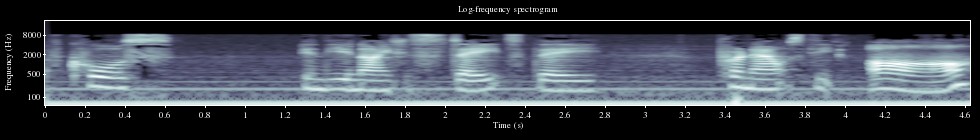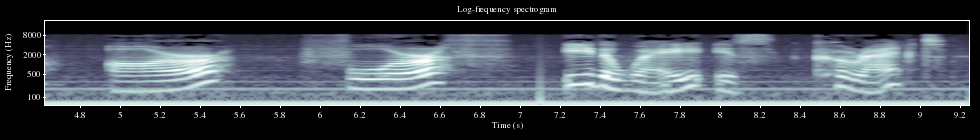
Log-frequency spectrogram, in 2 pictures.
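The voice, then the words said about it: English accent. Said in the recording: “I'm English, so I pronounce it with an English accent.”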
